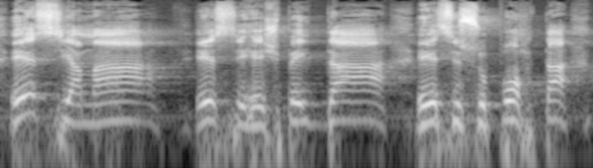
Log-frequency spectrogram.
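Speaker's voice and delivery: each duty drawn out slowly; slow emphatic list. Acted. Preacher listing love's duties to the church, slowly. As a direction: weigh every word in the list.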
